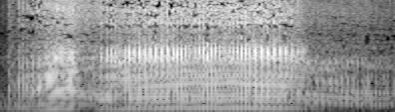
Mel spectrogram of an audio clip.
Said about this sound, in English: And I know it seems early because the weather is so warm, but we're creeping in on that time where you should consider giving that loved one the gift that they really love a STIHL chainsaw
